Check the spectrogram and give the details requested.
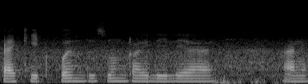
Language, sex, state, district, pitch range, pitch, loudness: Marathi, male, Maharashtra, Chandrapur, 135-145 Hz, 140 Hz, -31 LUFS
